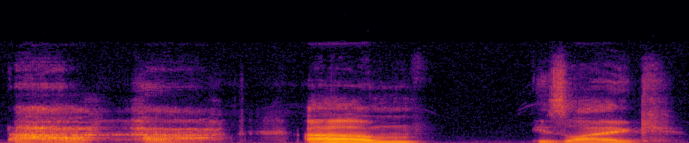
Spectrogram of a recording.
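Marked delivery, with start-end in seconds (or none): none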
